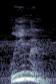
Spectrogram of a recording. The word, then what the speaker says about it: women: Spelling কিন্তু WOMEN, but pronunciation is নট ওমেন, নো, উইমেন। যার জন্য বলে রাখে একটা ভালো ডিকশনারি কিন্তু রাখতে হবে।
